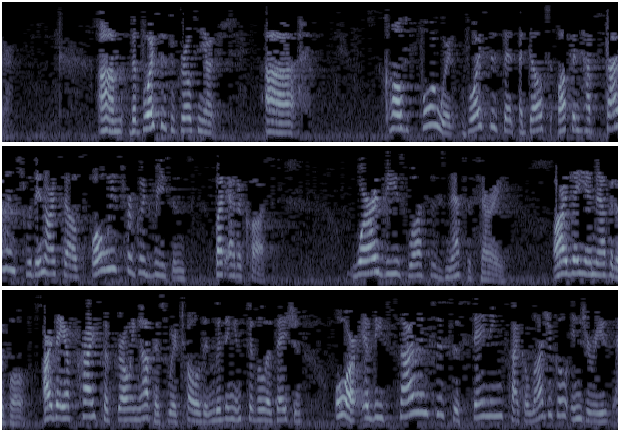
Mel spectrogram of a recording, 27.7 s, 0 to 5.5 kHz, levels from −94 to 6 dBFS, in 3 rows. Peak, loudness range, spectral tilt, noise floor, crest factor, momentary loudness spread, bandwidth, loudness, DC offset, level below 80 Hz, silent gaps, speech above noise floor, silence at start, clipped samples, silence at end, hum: -18 dBFS; 4 LU; -2.5 dB/octave; -66 dBFS; 22 dB; 14 LU; 4.8 kHz; -40 LUFS; under 0.1%; -74 dBFS; none; 26 dB; 0 s; under 0.1%; 0 s; none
